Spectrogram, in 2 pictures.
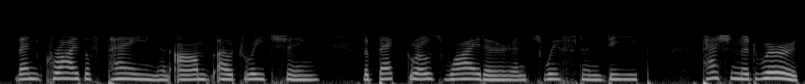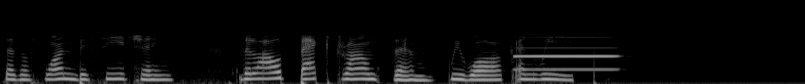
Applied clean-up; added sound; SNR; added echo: none; Wind instrument, woodwind instrument; 2 dB; none.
